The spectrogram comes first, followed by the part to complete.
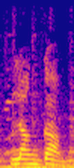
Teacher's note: Ito ay ang hanging lumalabas ay sa gilid ng dila sapagkat ang dulong dila ay nakadiit sa punong gilagid. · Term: pagilid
